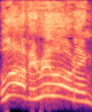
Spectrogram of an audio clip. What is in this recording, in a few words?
inform reloading, US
